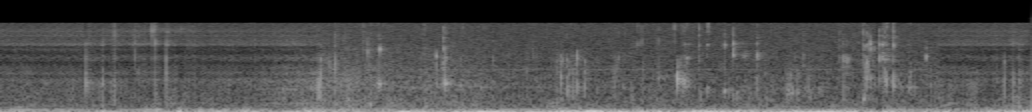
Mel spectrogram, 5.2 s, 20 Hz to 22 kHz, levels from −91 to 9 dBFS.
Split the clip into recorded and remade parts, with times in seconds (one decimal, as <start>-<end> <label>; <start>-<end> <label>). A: 0.0-1.6 remade; 1.6-4.7 recorded; 4.7-5.2 remade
